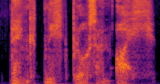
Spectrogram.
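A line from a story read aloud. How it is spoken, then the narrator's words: Whisper. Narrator (German): flüsterte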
